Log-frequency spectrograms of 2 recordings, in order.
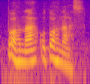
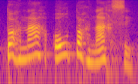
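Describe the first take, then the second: First: Said in the usual way. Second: Tornar ou tornar-se said slowly, each word drawn out; slow emphasis. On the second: Shown as a demonstration. Teacher drawing out Tornar ou tornar-se slowly for students. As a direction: drag out Tornar ou tornar-se so it sinks in. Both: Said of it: "Tanto faz".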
